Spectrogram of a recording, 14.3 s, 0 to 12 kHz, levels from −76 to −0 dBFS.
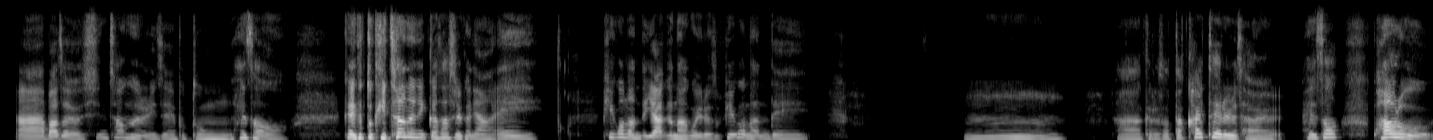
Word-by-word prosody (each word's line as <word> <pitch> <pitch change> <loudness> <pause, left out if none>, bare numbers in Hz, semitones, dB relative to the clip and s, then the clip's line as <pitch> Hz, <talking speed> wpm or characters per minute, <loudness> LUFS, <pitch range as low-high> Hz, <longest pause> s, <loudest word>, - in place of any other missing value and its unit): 아 190 0 +1
맞아요. 195 -2 -1
신청을 250 -1 -8
이제 180 -1 -11
보통 165 -2 -6
해서 190 -8 -4 0.5
그냥 260 -3 +7
그것도 270 +2 +5
귀찮으니까 280 -2 +5
사실 250 -1 0
그냥 185 -4 -4
'에이 195 0 -6 0.6
피곤한데. 270 -9 -3
야근하고 215 +1 +2
이래서 190 0 -7
피곤한데' 190 -11 -7 1.6
음. 205 -1 -7 0.5
아 185 0 -7
그래서 185 -2 -9
딱 220 +4 -4
칼퇴를 300 -6 +4
잘 175 -4 -6 0.3
해서 300 +4 0 0.3
바로 275 - +5
205 Hz, 245 characters per minute, -25 LUFS, 185-255 Hz, 1.6 s, 그냥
